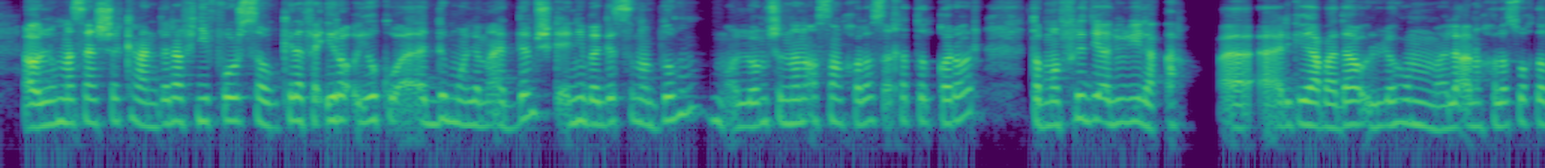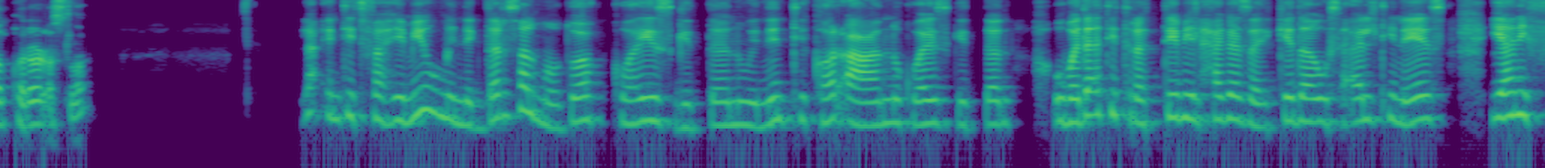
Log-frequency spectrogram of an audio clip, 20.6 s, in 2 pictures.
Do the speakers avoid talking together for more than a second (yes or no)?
yes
